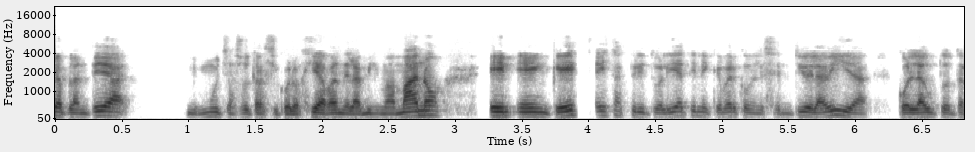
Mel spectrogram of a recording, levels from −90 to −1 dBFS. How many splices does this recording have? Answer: 1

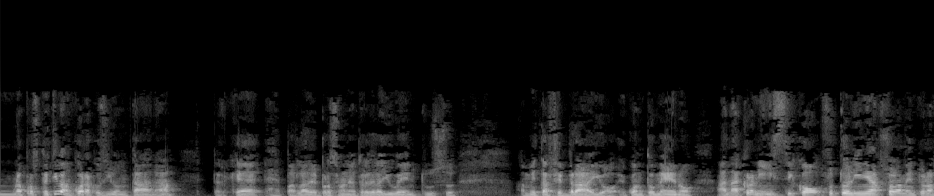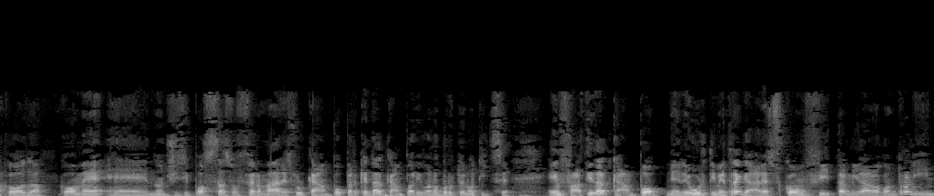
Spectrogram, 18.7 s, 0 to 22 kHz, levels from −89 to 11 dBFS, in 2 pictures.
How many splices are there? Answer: 1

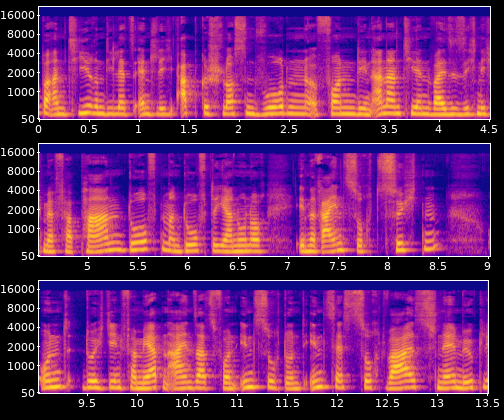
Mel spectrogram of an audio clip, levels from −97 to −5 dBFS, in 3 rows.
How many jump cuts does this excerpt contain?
0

